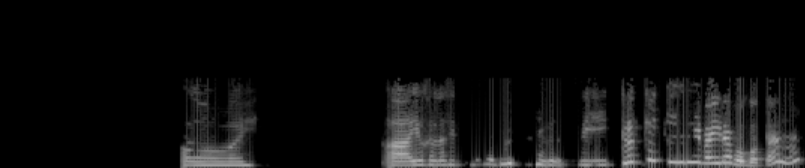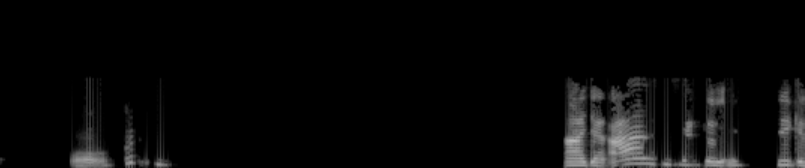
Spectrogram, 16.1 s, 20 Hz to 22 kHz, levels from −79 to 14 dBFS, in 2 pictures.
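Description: Throughout, planar audio is read as interleaved. Each 26 ms block plays twice at double speed, one octave up, giving a robotic buzz near 38 Hz.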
